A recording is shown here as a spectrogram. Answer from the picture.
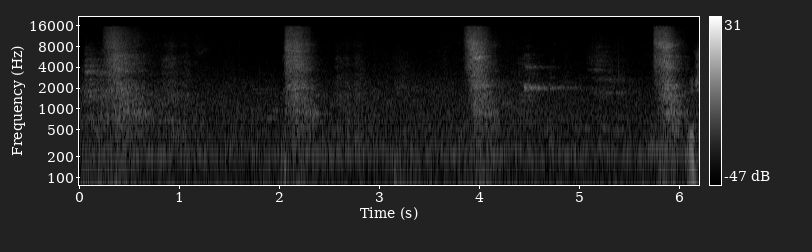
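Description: A man breathing out hard in time with fast barbell squat reps: four sharp breaths about two seconds apart, one per rep.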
